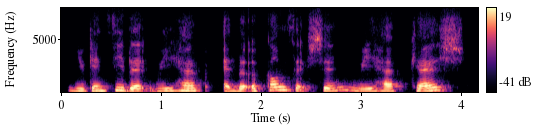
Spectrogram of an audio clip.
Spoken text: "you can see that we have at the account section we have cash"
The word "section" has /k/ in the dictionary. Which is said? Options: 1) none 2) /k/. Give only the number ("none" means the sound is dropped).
2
